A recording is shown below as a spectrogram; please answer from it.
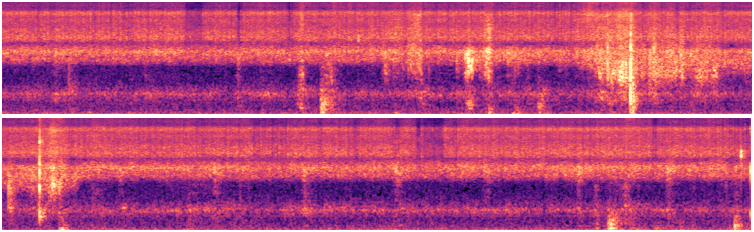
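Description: Near silence: a steady faint hiss, with a few soft ticks and rustles from craft tweezers lifting small stickers off a sheet and pressing them onto paper.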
